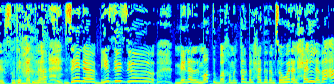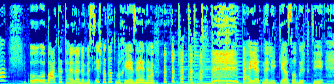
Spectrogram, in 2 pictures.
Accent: Saudi Arabia; كان لما كنت عايشة هناك في الغربة كنا نجتمع إحنا الجيران تمانس على أنا سعودية على مصريين،

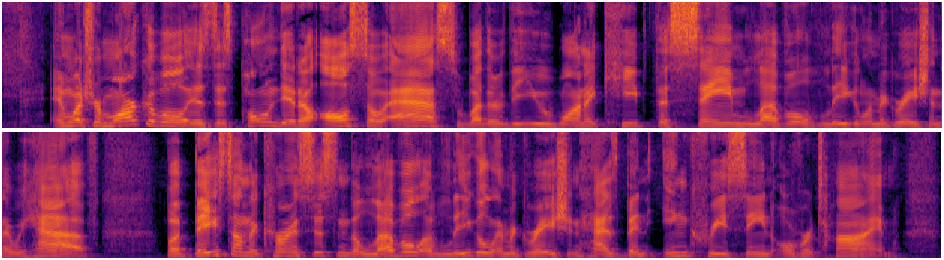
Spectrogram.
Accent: California, United States; California, you know, my home state

